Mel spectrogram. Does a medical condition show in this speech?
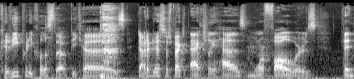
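No.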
